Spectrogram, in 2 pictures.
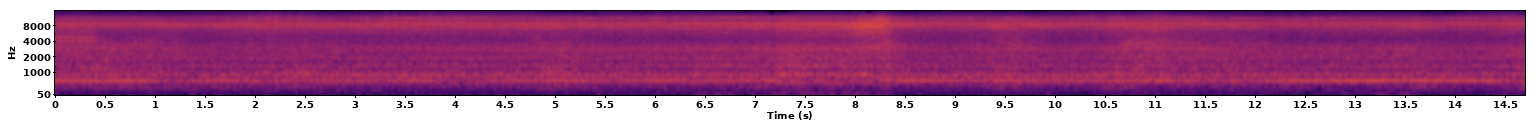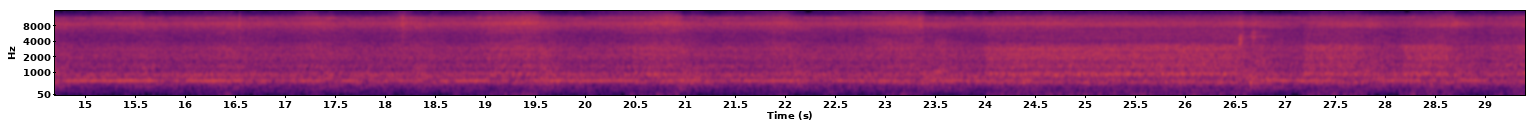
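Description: Dyson vacuum cleaner running steadily through its hose attachment, a constant motor whine over a rushing hiss of air. Now and then faint crackles stand out as crunchy debris is sucked off the shag rug and up the hose.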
